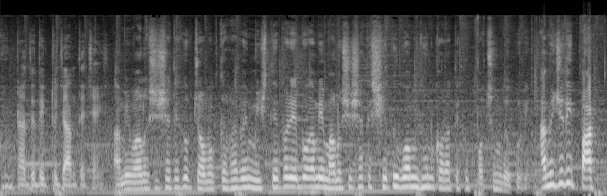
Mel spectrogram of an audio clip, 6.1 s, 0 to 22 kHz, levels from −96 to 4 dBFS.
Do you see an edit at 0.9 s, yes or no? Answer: yes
